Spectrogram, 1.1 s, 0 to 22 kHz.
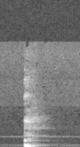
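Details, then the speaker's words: Cough from an adult with COVID-19, a runny nose, nasal voice and laboured breathing who says she coughs a lot: a single short, dry throat-clearing cough in a quiet room. "Désolée pour ma voix nasillarde, mais j'ai le nez qui coule, je tousse beaucoup. Et avec cette saloperie de Covid, je respire comme une grand-mère. Donc désolée, voilà pour la toux."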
